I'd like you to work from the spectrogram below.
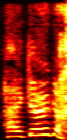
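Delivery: high, strained call to the car; imitating Courtney yelling. Mimicking wife calling to the car assistant, pitched high. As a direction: mimic a driver hollering at the dash. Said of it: "she goes".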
